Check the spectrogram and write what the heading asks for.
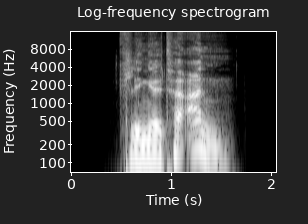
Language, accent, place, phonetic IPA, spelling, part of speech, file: German, Germany, Berlin, [ˌklɪŋl̩tə ˈan], klingelte an, verb, De-klingelte an.ogg
- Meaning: inflection of anklingeln: 1. first/third-person singular preterite 2. first/third-person singular subjunctive II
